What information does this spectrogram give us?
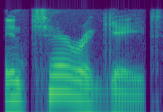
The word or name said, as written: interrogate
